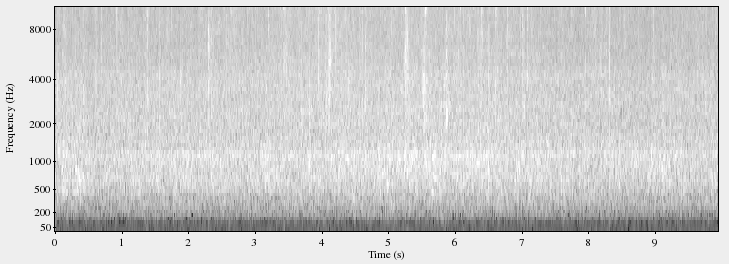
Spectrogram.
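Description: Steady rain falling on garden foliage: an even hiss with many scattered, sharp taps of individual drops.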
